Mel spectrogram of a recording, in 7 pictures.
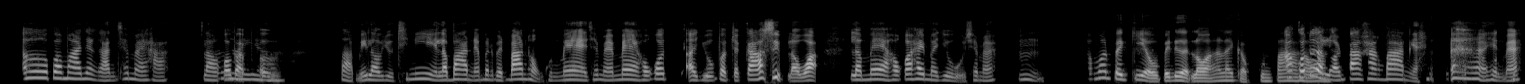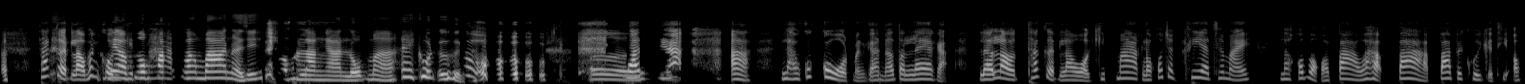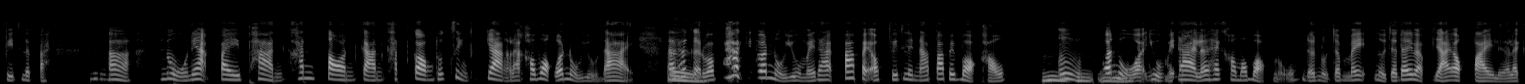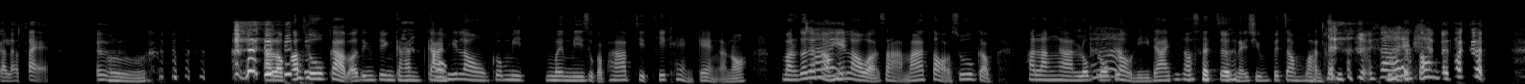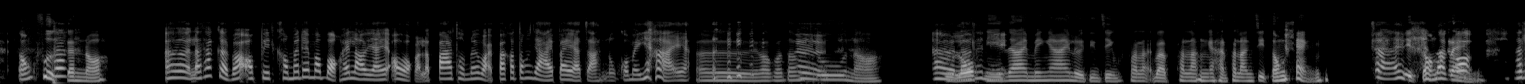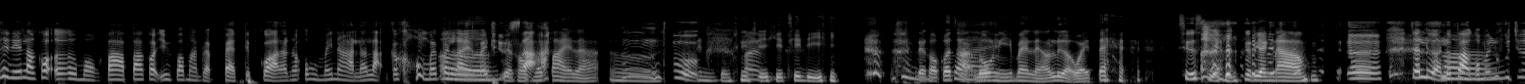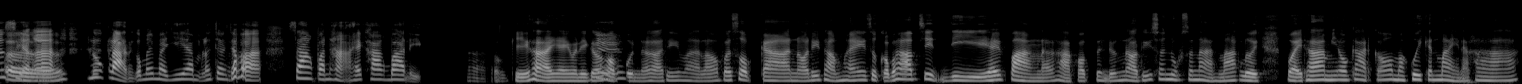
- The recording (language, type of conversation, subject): Thai, podcast, ช่วยบอกวิธีง่ายๆ ที่ทุกคนทำได้เพื่อให้สุขภาพจิตดีขึ้นหน่อยได้ไหม?
- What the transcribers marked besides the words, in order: laugh; chuckle; laughing while speaking: "ถูก"; giggle; laugh; laughing while speaking: "จะเจอในชีวิตประจำวัน ที่มันก็ต้อง"; chuckle; giggle; other noise; laughing while speaking: "แข็ง"; tapping; laughing while speaking: "ก็คงไม่เป็นไร ไม่ถือสา"; chuckle; laughing while speaking: "อืม"; laughing while speaking: "แต่ ชื่อเสียงเรียงนาม"; laugh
